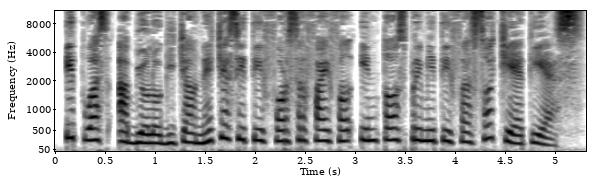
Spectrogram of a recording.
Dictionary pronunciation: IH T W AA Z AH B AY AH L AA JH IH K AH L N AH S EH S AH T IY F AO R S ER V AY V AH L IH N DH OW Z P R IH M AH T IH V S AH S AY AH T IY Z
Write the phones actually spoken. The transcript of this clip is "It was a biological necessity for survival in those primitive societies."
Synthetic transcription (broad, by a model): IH T W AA S AH B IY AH L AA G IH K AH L N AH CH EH S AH T IY F AO R S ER F AY F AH L IH N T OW S P R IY M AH T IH F S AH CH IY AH T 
